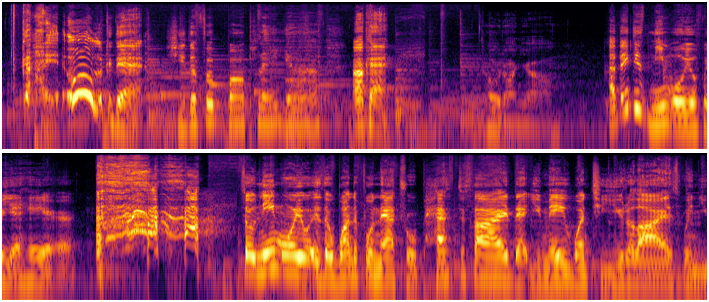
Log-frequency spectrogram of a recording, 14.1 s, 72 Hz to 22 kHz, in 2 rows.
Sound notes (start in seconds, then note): 3.9 piano music; 8.0 laughs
